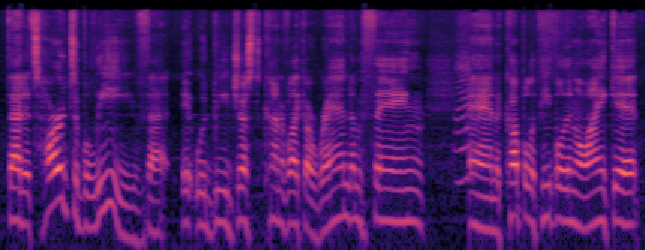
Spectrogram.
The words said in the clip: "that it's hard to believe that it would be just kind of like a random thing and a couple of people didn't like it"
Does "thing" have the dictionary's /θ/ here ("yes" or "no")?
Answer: yes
